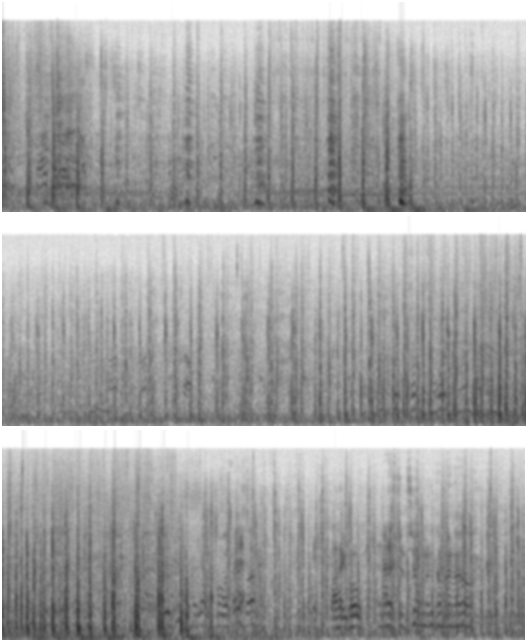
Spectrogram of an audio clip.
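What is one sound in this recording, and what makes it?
Running footsteps slap on asphalt, coming closer.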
